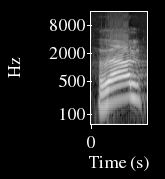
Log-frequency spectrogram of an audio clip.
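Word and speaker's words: ذال: Zal is pronounced from the top of the tongue and the inner edge of the upper teeth.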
